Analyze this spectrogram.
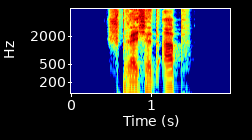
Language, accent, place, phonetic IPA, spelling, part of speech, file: German, Germany, Berlin, [ˌʃpʁɛçət ˈap], sprechet ab, verb, De-sprechet ab.ogg
- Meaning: second-person plural subjunctive I of absprechen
